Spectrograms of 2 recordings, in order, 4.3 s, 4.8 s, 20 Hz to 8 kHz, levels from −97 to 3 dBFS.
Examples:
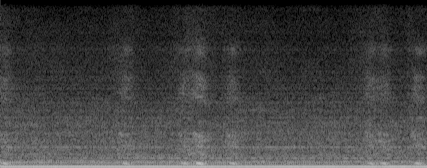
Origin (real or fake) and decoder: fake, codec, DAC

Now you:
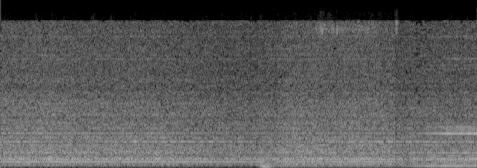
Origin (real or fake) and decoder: real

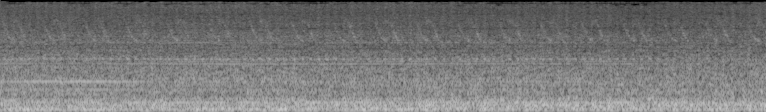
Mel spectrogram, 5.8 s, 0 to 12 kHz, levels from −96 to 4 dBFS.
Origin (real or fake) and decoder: fake, vocoder, BigVGAN v2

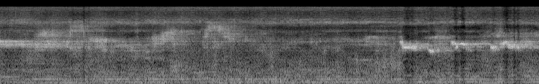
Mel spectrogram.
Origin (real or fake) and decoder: fake, codec, SNAC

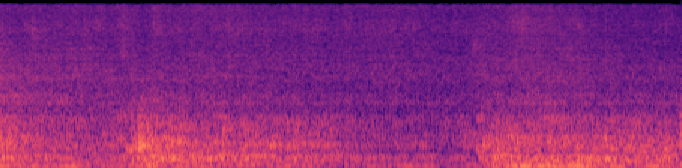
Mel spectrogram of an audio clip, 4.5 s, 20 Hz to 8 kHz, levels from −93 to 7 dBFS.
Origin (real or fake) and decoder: fake, vocoder, Vocos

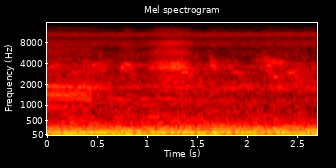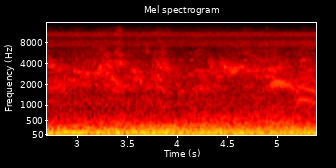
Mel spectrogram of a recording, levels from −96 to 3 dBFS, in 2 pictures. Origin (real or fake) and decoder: real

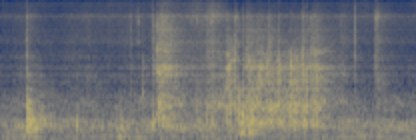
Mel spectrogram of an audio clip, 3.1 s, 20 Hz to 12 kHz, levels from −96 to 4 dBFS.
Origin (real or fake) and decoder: fake, codec, SNAC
